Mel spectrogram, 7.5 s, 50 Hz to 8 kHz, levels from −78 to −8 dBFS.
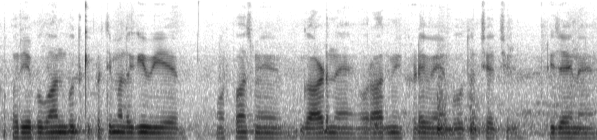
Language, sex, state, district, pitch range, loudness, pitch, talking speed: Hindi, male, Rajasthan, Bikaner, 105-110 Hz, -22 LUFS, 105 Hz, 185 wpm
